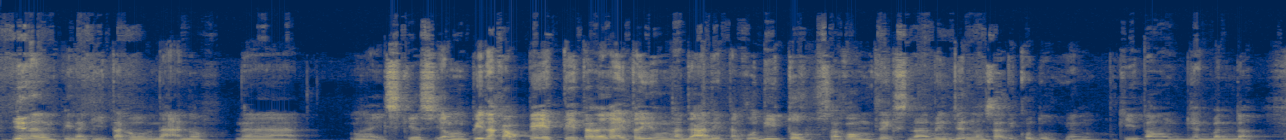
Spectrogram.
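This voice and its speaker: A Filipino man with a Cebuano accent hosts a casual storytelling vlog, speaking very fast in a slightly high voice. An adult and former soldier with children, he rambles, full of fillers and restarts, chuckling between phrases.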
